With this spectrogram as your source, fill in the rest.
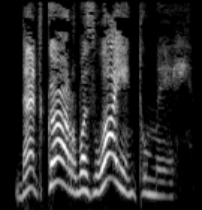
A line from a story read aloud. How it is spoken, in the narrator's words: he growled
